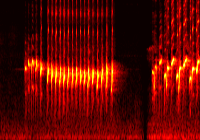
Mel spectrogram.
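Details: Yellow-vented bulbul in long, loud song meant to lure other bulbuls into singing; an even, rapid trill of about eighteen notes, a pause, then quick looping chirps.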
